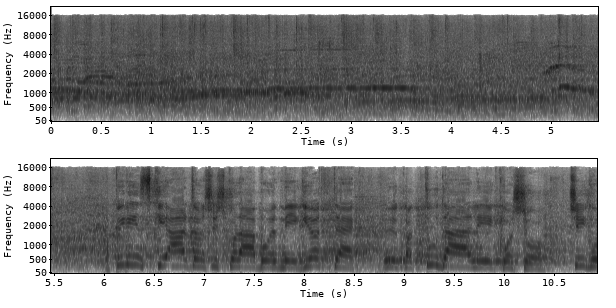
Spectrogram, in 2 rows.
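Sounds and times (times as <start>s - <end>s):
large audience applauding: 0.0s - 6.1s
scattered cheers: 0.0s - 6.1s
voices mixed in with applause: 0.0s - 10.9s
speech: 6.1s - 10.9s.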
